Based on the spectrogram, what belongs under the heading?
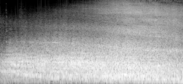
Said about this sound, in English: I'm sorry. It's just these planes. They're so loud I can't concentrate.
